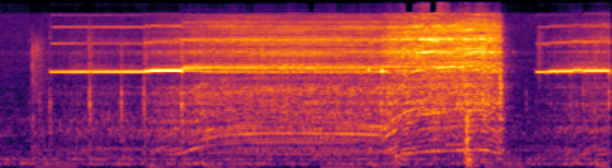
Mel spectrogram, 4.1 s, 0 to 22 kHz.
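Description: Power drill driving screws to mount a front lip on a 2014-2018 Subaru Forester XT: a steady whine rising and settling in pitch, then stopping with a short clunk near the end, quiet and alone.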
